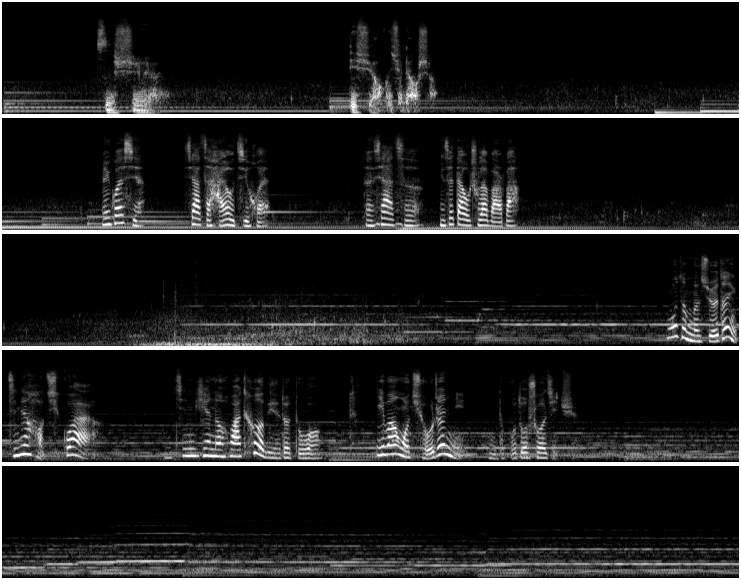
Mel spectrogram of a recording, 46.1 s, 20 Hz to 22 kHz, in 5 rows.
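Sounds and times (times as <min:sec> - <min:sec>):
drama score held tones: 0:00.0 - 0:46.0
deep swell: 0:15.7 - 0:24.9.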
